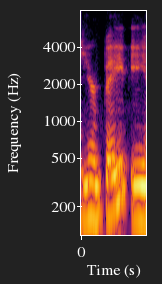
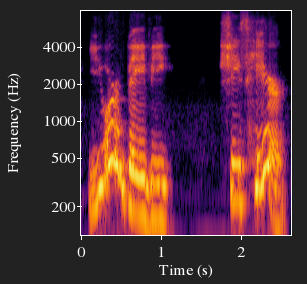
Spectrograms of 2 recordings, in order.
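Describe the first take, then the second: First: Said in the usual way. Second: Put-on "Your baby" slowed right down, spelled out patiently; slow emphatic repeat. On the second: Grandmother repeating to her drugged daughter, slow and patient. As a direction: say it again slowly so she gets it.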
